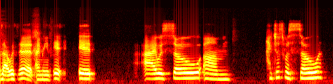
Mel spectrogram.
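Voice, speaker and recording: A woman in an American accent speaks at a very slow pace, with a fairly high pitch and long, frequent pauses. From Massachusetts. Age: 40s. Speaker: television producer. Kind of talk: interview. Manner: animated.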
